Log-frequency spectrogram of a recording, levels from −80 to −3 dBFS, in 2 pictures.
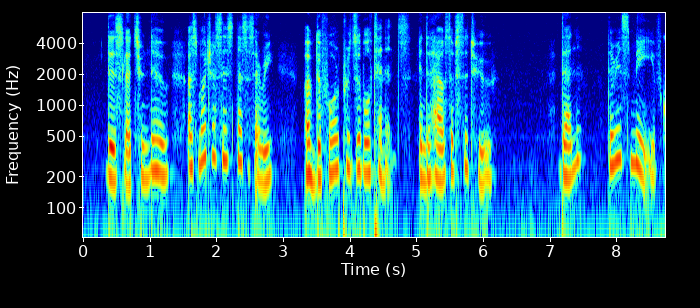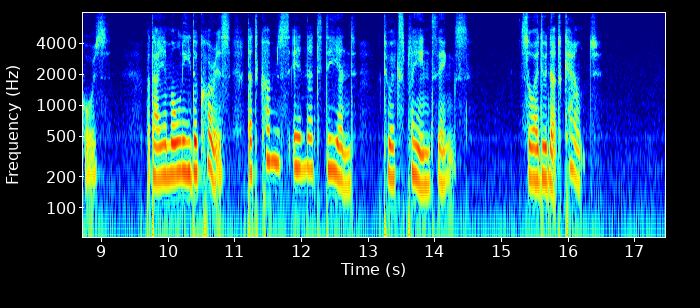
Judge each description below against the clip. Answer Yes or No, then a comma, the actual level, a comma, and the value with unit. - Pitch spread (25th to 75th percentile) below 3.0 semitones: No, average, 3.9 semitones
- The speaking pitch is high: Yes, high, 215 Hz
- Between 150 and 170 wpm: Yes, average, 155 wpm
